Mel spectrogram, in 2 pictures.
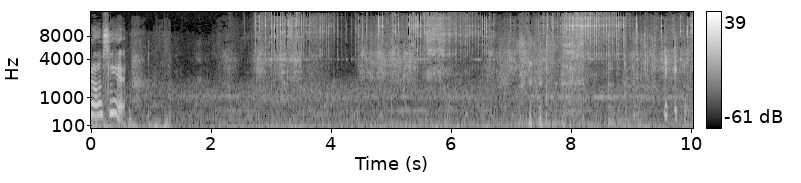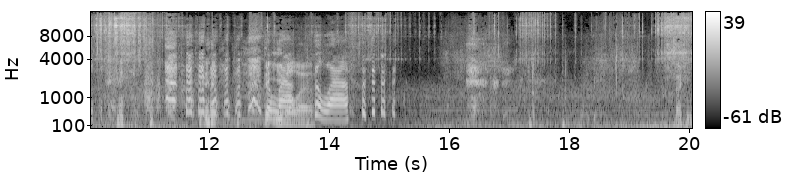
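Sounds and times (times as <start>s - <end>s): wind: 0.0s - 20.0s
fishing reel whirring and ticking: 2.3s - 20.0s
water noise: 2.6s - 12.9s
person laughing: 7.2s - 8.2s, 9.5s - 13.1s, 14.4s - 15.2s.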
